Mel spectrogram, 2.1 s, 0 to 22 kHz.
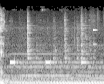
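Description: Ambient electronic background music: a low steady drone under short high beeps that repeat roughly every 0.7 s.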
